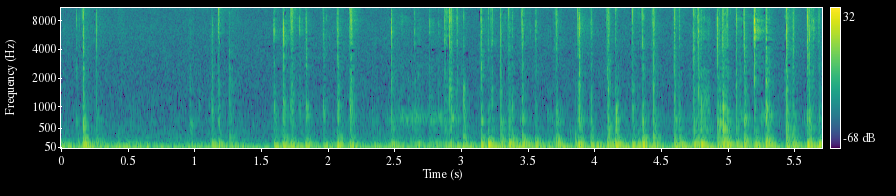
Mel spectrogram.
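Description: Both hands type quickly on a slim computer keyboard with plastic keys and a grey frame, lying flat on a desk. Fingertips tap out a fast, uneven run of short, dry clicks, each with a soft low thump and a bright tick that stops almost at once.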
